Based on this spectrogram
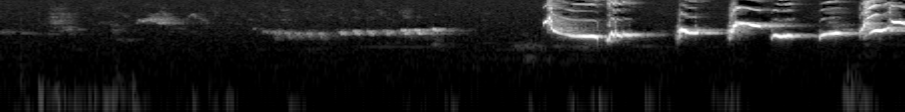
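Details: Black-breasted Oriental magpie-robin calling to draw other birds into answering: quiet thin whistles and a soft trill, then loud, sharp whistles sweeping downward in quick succession, over faint low knocks.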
